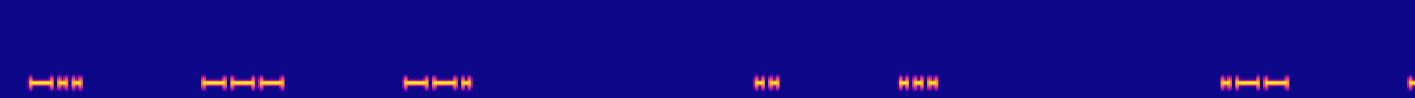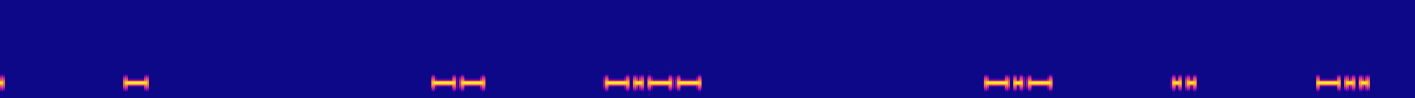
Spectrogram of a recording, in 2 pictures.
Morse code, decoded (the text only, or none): DOG IS WET MY KID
